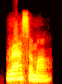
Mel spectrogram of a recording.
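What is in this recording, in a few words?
"résumé", Indian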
